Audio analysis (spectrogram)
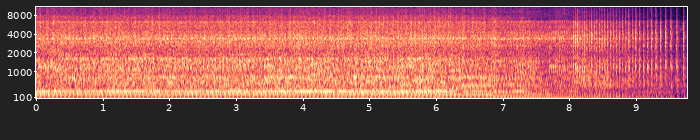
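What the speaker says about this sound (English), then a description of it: "I'm going to shut the fuel off to it and let it run the carb dry." A 1969 Lawn-Boy bricktop lawn mower two-stroke engine runs loud and close with a steady buzzing drone, then starts to falter and slow down toward the end as its carburetor runs dry.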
